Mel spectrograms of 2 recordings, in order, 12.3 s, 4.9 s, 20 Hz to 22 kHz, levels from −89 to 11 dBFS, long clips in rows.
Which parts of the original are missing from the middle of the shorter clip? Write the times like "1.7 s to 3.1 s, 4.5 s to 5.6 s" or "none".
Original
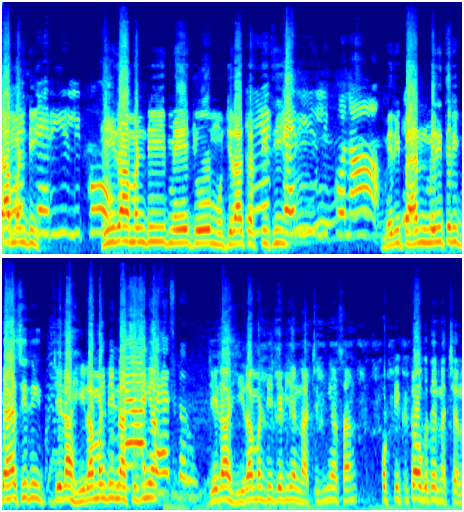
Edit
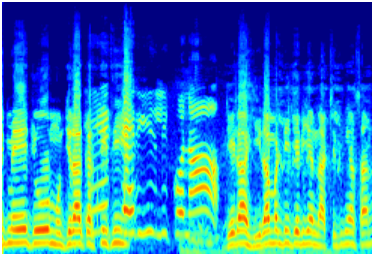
5.0 s to 8.7 s

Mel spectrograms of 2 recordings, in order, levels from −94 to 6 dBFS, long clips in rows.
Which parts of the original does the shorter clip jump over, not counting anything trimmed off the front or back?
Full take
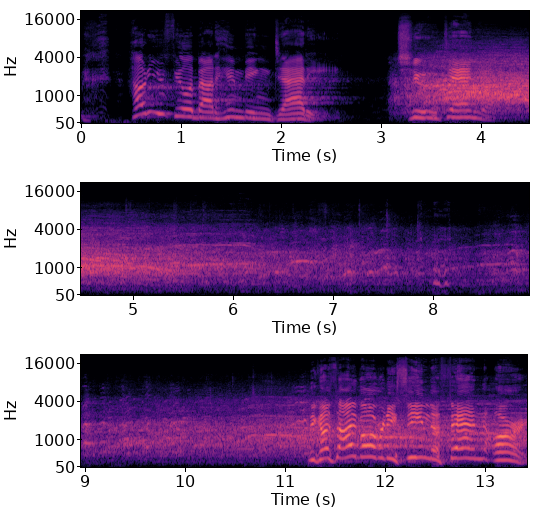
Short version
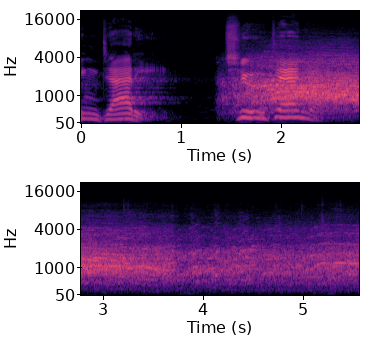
5.4 s to 9.2 s

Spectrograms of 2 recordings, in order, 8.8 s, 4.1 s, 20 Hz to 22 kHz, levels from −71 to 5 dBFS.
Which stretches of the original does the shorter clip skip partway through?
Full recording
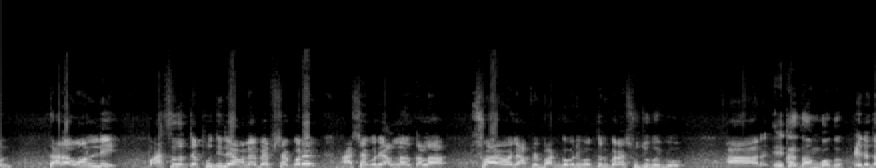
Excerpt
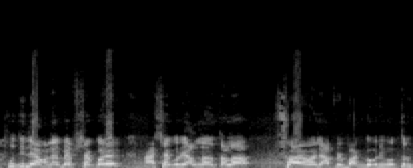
none

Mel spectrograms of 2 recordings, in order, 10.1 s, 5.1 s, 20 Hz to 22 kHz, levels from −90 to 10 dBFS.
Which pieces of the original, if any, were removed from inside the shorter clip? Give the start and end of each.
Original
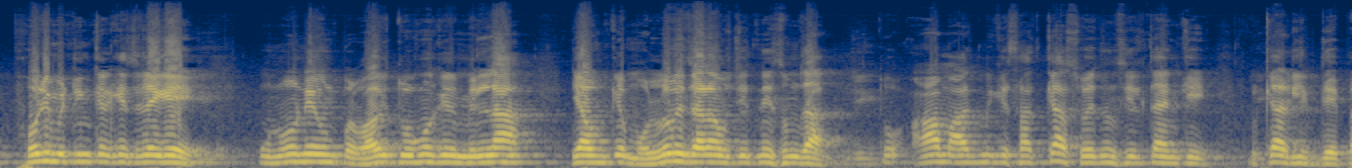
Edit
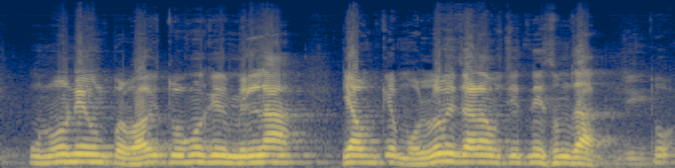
none

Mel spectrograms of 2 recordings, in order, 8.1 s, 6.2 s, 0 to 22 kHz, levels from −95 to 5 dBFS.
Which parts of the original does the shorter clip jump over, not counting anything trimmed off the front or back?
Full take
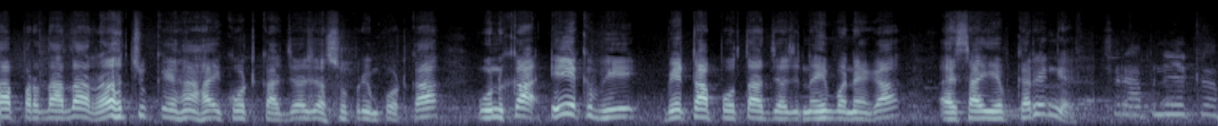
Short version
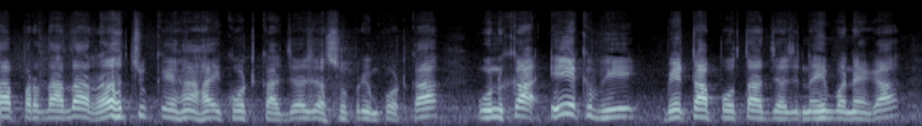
none

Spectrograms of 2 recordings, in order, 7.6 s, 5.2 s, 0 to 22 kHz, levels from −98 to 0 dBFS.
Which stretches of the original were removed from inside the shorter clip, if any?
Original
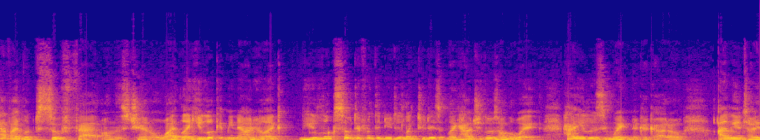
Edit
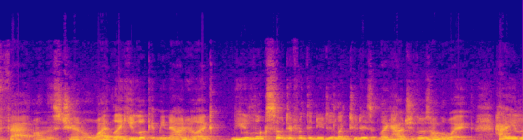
none

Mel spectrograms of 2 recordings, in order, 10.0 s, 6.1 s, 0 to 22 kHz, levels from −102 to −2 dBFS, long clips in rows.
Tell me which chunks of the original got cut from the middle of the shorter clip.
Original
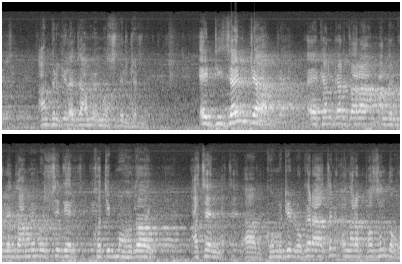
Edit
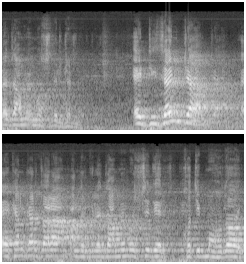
none

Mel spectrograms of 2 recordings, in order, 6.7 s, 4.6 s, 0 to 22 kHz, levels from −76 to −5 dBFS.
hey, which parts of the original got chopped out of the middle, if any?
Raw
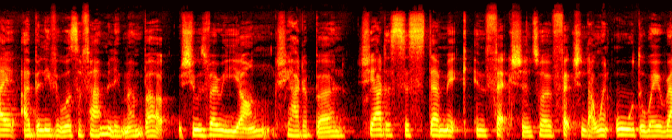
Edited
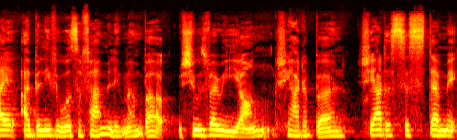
none

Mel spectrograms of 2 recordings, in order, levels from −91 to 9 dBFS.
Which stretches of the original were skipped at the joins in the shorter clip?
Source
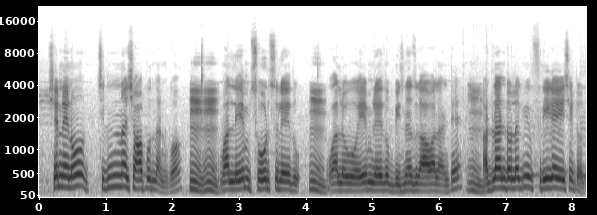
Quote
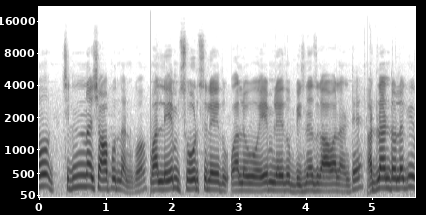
2.1 s to 2.7 s, 3.9 s to 4.3 s, 6.4 s to 6.6 s

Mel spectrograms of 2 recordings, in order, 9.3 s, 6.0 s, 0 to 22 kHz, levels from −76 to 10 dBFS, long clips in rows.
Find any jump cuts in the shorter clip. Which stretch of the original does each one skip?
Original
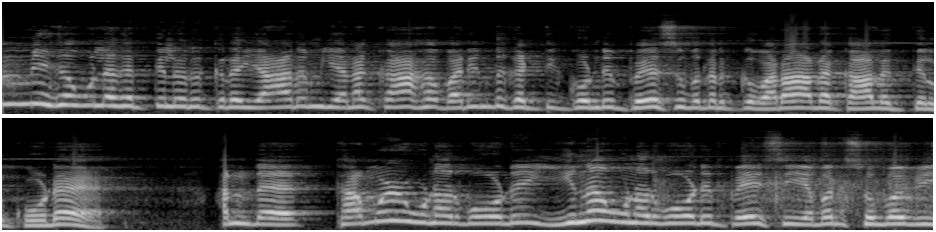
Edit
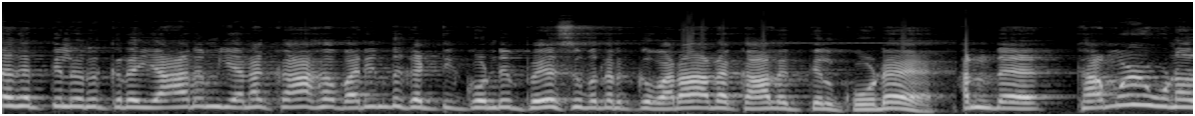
5.2 s to 5.7 s

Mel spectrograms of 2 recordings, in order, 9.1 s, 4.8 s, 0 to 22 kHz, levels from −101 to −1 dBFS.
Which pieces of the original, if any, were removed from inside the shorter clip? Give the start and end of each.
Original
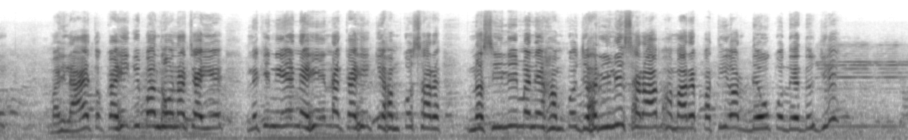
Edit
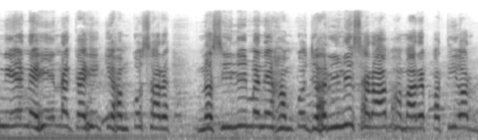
none

